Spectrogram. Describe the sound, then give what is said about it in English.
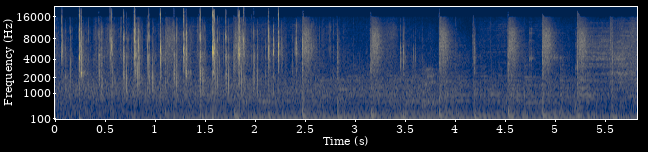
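A Montreal graffiti artist shakes a spray paint can with a quick run of rattling clicks, then slower, spaced shakes, over a steady low rumble of traffic on Montreal's Highway 20 passing a few feet overhead, as he outlines 6-foot-tall letters on concrete. “That guy shaking the spray paint can is Rage 5, a Montreal graffiti artist.”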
